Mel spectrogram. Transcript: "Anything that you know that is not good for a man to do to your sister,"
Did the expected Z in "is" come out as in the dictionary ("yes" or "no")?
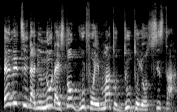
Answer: no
